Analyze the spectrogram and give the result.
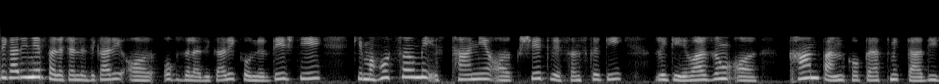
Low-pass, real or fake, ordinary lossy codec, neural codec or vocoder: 3.6 kHz; fake; none; codec, 16 kHz, 0.9 kbps, LongCat-Audio-Codec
